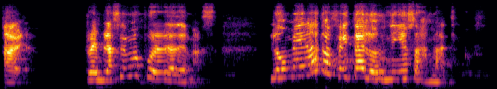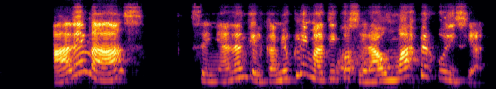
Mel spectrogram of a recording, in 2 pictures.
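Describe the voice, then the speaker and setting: A woman's voice: high-pitched, big pitch swings, moderate pace, bright, forceful tone. A middle-aged woman teacher explaining a grammar lesson patiently, asking her students questions and repeating examples. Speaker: secondary school language teacher. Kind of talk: online class explanation.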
